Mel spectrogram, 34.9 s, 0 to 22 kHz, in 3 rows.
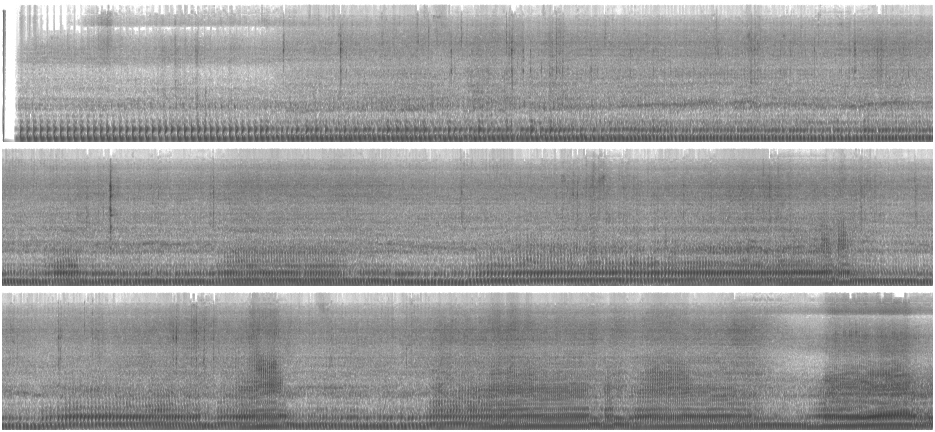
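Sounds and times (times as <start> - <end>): dirt bike engine revving: 10.7 - 16.6, 17.6 - 22.6, 24.0 - 27.5, 28.6 - 34.9.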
